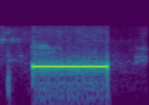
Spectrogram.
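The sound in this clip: An unanswered telephone call gives a ringback tone, one steady mid-pitched beep lasting about a second between stretches of near silence.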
